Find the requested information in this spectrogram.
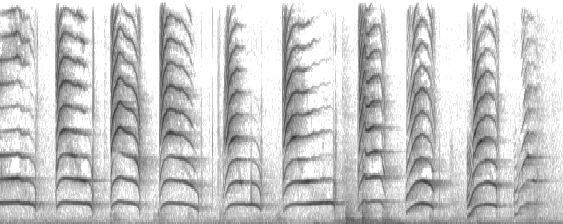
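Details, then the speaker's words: Newborn kitten crying: repeated high, thin meows, about ten cries in eleven seconds, a normal distress call. "生まれたばかりの子猫の鳴き声です。"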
